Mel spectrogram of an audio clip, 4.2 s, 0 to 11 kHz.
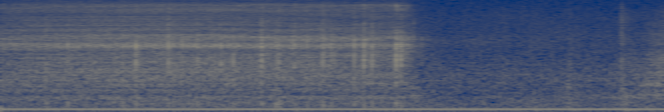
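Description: Tauren RDA on a mechanical mod fired into 0.15-ohm Alien coils during a long draw: a steady hiss of air through the airflow with scattered crackles of e-liquid sizzling on the hot coils, stopping after about two and a half seconds.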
